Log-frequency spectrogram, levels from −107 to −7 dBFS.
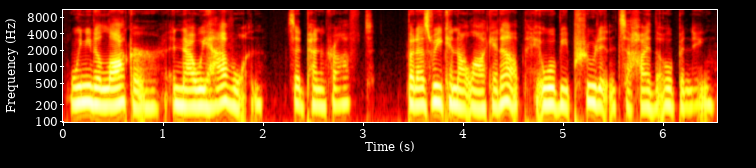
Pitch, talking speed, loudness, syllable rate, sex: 195 Hz, 240 wpm, -18 LUFS, 5.8 syllables/s, female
